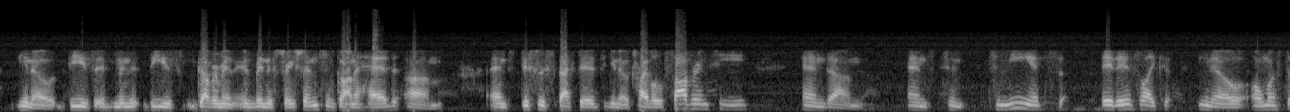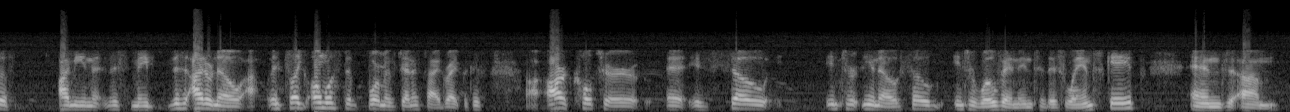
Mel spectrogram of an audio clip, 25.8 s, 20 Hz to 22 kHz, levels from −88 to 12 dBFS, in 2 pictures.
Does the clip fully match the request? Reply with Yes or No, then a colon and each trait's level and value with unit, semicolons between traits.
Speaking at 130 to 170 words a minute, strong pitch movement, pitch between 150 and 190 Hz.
No: average, 145 wpm; wide, 5.7 semitones; low, 135 Hz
